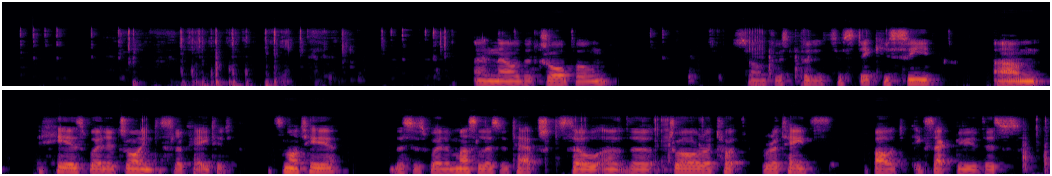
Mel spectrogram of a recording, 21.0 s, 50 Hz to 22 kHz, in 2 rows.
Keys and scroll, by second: 1.5-2.8 typing.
